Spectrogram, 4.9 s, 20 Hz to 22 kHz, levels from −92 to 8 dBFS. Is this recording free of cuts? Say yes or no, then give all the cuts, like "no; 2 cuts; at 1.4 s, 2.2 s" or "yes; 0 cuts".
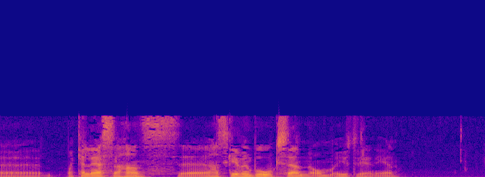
yes; 0 cuts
